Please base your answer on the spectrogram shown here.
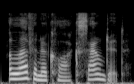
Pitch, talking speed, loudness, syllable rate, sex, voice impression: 225 Hz, 135 wpm, -18 LUFS, 6.3 syllables/s, female, feminine, slightly adult-like, clear, slightly fluent, slightly intellectual, slightly sharp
